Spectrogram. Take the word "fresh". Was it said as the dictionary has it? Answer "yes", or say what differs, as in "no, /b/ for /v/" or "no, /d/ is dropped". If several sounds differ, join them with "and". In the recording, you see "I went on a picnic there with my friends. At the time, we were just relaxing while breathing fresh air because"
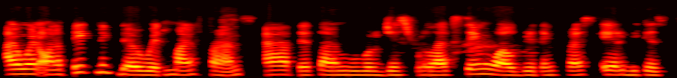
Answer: no, /s/ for /ʃ/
